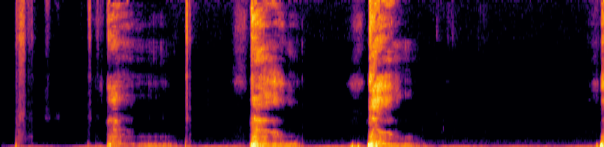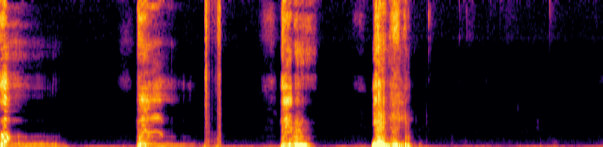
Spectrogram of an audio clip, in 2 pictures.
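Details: Pet recorded to show the vet, owner suspects asthma: repeated short, harsh coughing bursts with quiet breathing between them.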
